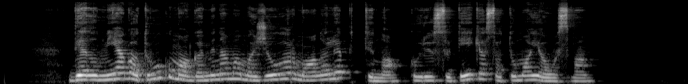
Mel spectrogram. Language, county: Lithuanian, Panevėžys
